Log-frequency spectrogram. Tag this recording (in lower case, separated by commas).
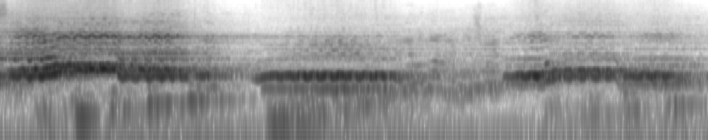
opera, music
